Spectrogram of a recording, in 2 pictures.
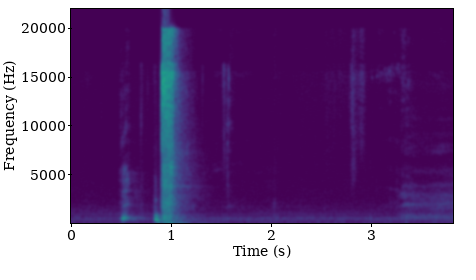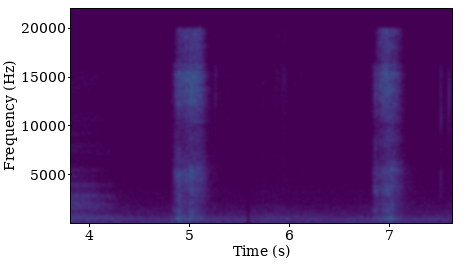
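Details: One loud, explosive, unstifled sneeze with a short lead-in breath, followed by softer hissing sneeze bursts; ordinary sneezing.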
